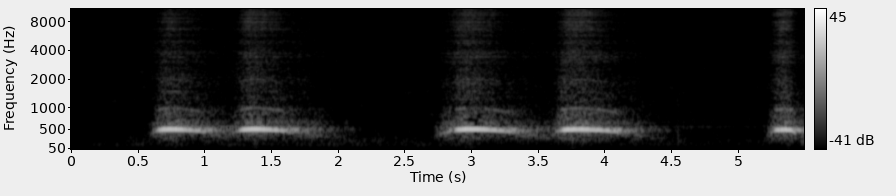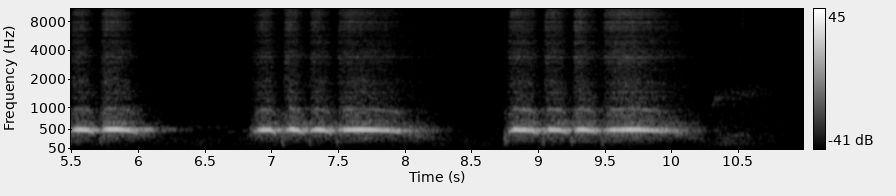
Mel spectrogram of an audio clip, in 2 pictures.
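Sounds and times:
owl hooting: 0:00.6 - 0:02.0, 0:02.7 - 0:04.4, 0:05.2 - 0:10.5.

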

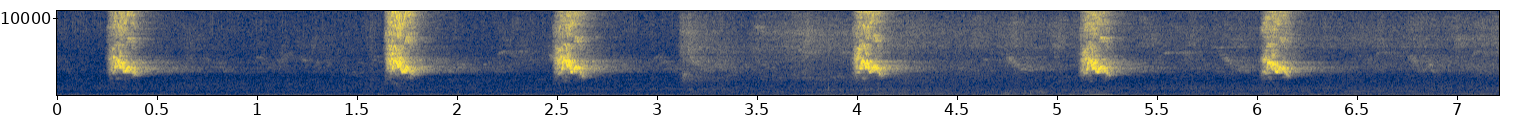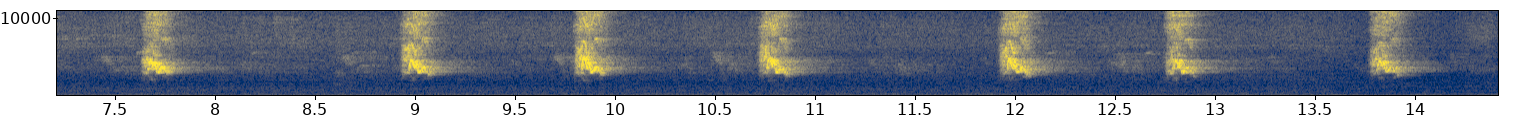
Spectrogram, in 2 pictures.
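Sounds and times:
bird chirping in the morning: 0:00.3 - 0:02.8, 0:04.0 - 0:14.2
steady background hiss: 0:03.3 - 0:14.4.

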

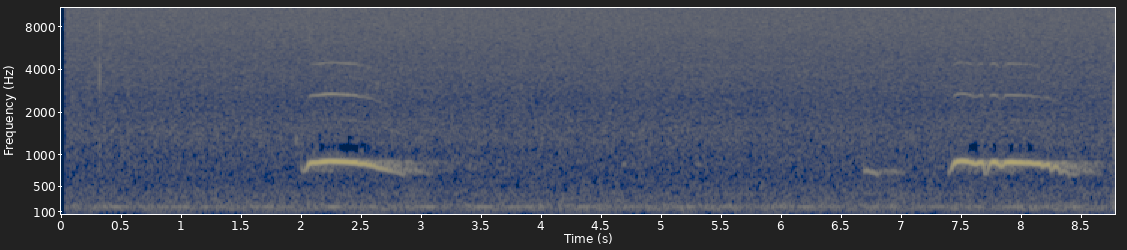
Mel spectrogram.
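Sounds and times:
tawny owl calling in Molkom Sweden: 0:02.0 - 0:03.3, 0:06.6 - 0:08.7.

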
